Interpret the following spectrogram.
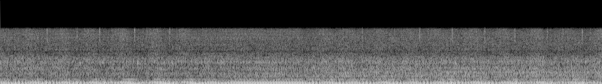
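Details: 2006 Saab 9-3 2.0T after an engine rebuild: steady low drone at idle with a slightly uneven, wavering firing beat; a rough idle, possibly vacuum related (unconfirmed), though it runs well with throttle.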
